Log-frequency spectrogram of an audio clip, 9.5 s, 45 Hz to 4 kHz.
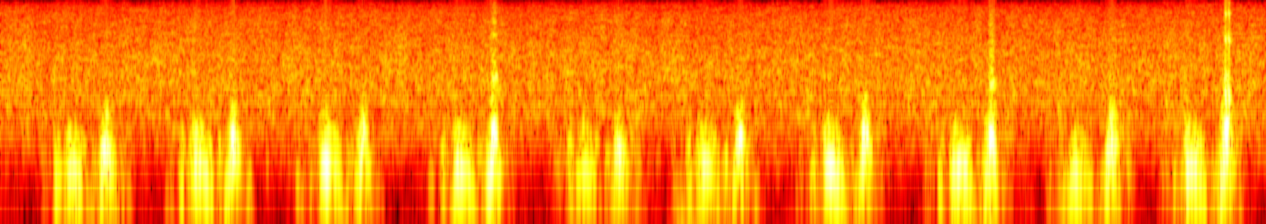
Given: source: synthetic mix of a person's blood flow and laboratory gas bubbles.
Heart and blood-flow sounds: Doppler ultrasound of blood flow; precordium
9.15-9.26 s: bubbles
From the record:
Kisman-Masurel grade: 212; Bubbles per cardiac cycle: several, 3 to 8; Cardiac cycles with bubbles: 1 to 10%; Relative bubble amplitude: moderate (0.250 to 0.450); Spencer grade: 1 (occasional bubble signal discernible with the cardiac motion signal, with majority of cardiac periods free of bubbles); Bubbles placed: anywhere in the cardiac cycle

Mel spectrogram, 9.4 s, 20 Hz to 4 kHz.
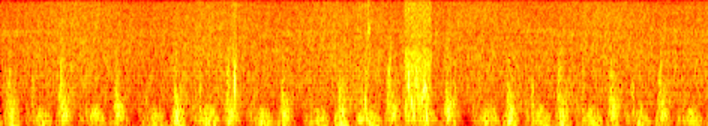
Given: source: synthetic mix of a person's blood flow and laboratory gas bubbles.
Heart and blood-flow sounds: Doppler ultrasound of blood flow; precordium
3.08-3.17 s: bubbles
4.75-4.93 s: bubbles
5.37-5.74 s: bubbles
From the record:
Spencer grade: 2 (many but less than half of the cardiac periods contain bubble signals, singularly or in groups); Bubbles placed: anywhere in the cardiac cycle

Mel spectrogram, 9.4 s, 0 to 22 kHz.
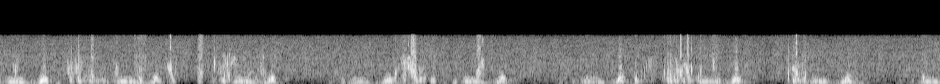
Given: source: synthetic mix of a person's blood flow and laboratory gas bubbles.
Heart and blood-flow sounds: Doppler ultrasound of blood flow; precordium
0.00-0.03 s: bubbles
0.11-0.21 s: bubbles
0.65-1.06 s: bubbles
1.12-1.21 s: bubbles
1.34-1.46 s: bubbles
1.65-1.78 s: bubbles
1.97-2.04 s: bubbles
2.12-2.70 s: bubbles
3.92-4.27 s: bubbles
4.30-4.38 s: bubbles
4.75-4.86 s: bubbles
6.31-6.54 s: bubbles
6.62-7.05 s: bubbles
7.11-7.22 s: bubbles
7.86-8.08 s: bubbles
8.45-8.52 s: bubbles
9.20-9.28 s: bubbles
From the record:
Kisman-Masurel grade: 232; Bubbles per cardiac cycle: several, 3 to 8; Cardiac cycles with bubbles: 50 to 99%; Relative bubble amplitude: moderate (0.250 to 0.450); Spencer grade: 3 (all of the cardiac periods contain showers or single bubble signals, but not dominating or overriding the cardiac motion signals); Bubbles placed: only in the low amplitude regions of the cardiac cycle

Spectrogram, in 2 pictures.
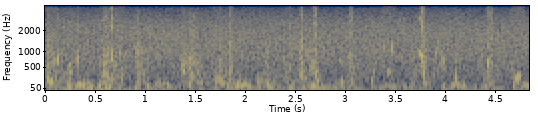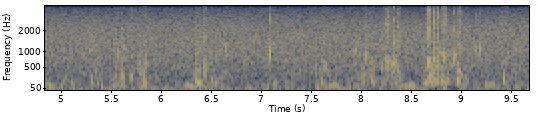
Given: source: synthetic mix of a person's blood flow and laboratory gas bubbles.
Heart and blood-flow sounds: Doppler ultrasound of blood flow; precordium
0.00-0.35 s: bubbles
0.52-0.82 s: bubbles
0.88-1.04 s: bubbles
1.34-1.97 s: bubbles
2.10-2.17 s: bubbles
2.37-2.76 s: bubbles
3.00-3.16 s: bubbles
3.23-3.31 s: bubbles
3.35-3.50 s: bubbles
3.71-4.01 s: bubbles
4.08-4.16 s: bubbles
4.31-4.50 s: bubbles
4.65-4.79 s: bubbles
5.25-5.39 s: bubbles
5.46-5.89 s: bubbles
6.30-6.54 s: bubbles
6.61-6.69 s: bubbles
7.04-7.18 s: bubbles
7.25-7.29 s: bubbles
7.51-7.83 s: bubbles
7.89-8.41 s: bubbles
8.58-9.09 s: bubbles
9.12-9.23 s: bubbles
9.39-9.47 s: bubbles
From the record:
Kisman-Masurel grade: 243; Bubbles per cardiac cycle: several, 3 to 8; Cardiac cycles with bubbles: 100%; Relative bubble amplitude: loud (0.450 to 0.775); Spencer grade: 3 (all of the cardiac periods contain showers or single bubble signals, but not dominating or overriding the cardiac motion signals); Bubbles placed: anywhere in the cardiac cycle

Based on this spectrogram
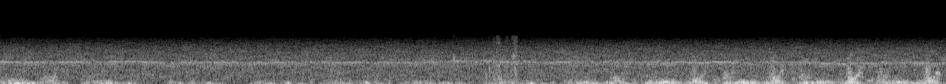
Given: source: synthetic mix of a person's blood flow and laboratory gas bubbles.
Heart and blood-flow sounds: Doppler ultrasound of blood flow; precordium
4.51-4.56 s: bubbles
4.83-5.20 s: bubbles
From the record:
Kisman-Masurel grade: 211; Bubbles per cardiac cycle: several, 3 to 8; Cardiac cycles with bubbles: 1 to 10%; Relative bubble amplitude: barely perceptible (0.100 to 0.250); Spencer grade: 1 (occasional bubble signal discernible with the cardiac motion signal, with majority of cardiac periods free of bubbles); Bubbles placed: anywhere in the cardiac cycle

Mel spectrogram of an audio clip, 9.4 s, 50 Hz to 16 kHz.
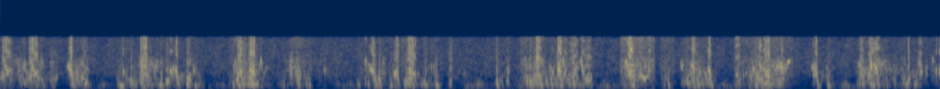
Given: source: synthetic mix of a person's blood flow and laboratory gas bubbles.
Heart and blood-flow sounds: Doppler ultrasound of blood flow; precordium
0.00-0.60 s: bubbles
0.65-0.91 s: bubbles
1.15-2.05 s: bubbles
2.29-2.69 s: bubbles
2.77-3.15 s: bubbles
3.23-3.27 s: bubbles
3.56-4.42 s: bubbles
4.47-4.54 s: bubbles
4.93-5.12 s: bubbles
5.20-5.96 s: bubbles
6.20-6.55 s: bubbles
6.60-6.74 s: bubbles
6.79-7.17 s: bubbles
7.33-7.93 s: bubbles
8.09-8.34 s: bubbles
8.54-9.40 s: bubbles
From the record:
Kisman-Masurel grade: 444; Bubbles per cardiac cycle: continuous sound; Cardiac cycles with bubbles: 100%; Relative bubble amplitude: maximal (0.775 to 0.999); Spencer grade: 4 (maximum detectable bubble signal sounding continuously throughout systole and diastole of every cardiac period, and overriding the amplitude of the normal cardiac signals); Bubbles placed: only in the low amplitude regions of the cardiac cycle

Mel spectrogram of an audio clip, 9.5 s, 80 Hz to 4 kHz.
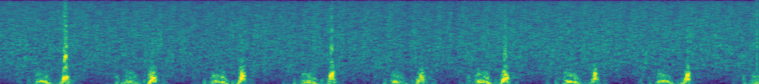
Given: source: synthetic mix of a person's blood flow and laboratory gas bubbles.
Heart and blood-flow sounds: Doppler ultrasound of blood flow; precordium
no bubbles
From the record:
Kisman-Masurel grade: 000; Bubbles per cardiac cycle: 0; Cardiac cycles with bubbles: 0%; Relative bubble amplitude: no bubbles discernible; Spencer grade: 0 (complete lack of bubble signals)

